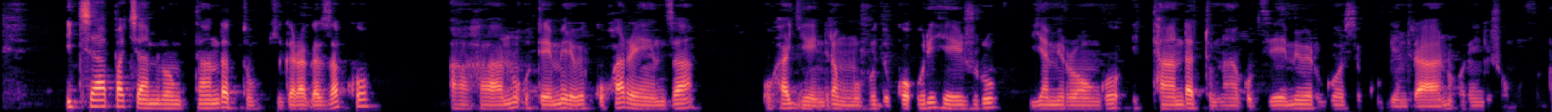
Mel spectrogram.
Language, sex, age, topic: Kinyarwanda, male, 18-24, government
